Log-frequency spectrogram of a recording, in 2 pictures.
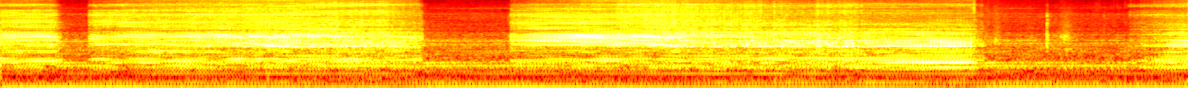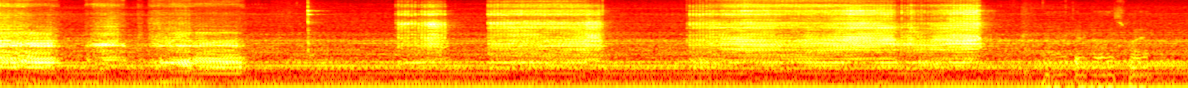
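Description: A skew chisel cuts a wooden ice cream scoop handle spinning on a lathe, giving a steady motor hum with bursts of rough scraping that start and stop as the tool touches the wood, close and fairly loud.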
